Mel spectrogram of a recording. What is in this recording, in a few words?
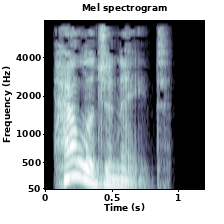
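"halogenate", British English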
